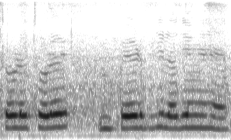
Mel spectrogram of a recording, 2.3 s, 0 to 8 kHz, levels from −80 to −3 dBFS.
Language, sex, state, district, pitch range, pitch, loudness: Hindi, female, Maharashtra, Chandrapur, 255-270 Hz, 265 Hz, -18 LUFS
